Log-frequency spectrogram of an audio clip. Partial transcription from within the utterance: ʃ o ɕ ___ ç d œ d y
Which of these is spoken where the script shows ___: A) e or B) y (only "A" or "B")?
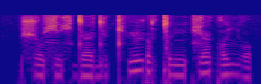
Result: A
